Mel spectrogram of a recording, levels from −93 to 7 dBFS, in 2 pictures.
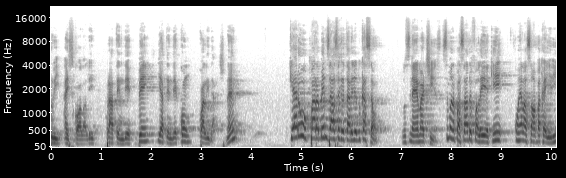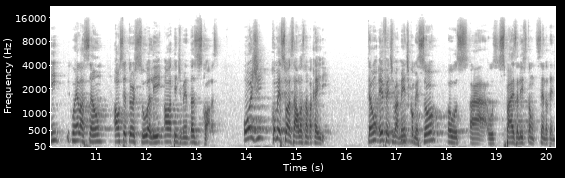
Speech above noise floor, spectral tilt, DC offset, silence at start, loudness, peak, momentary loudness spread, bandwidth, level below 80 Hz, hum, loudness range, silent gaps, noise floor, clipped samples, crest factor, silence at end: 39 dB; -4.5 dB/octave; under 0.1%; 0 s; -24 LUFS; -12 dBFS; 8 LU; 16 kHz; -48 dBFS; none; 3 LU; none; -63 dBFS; under 0.1%; 12 dB; 0 s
